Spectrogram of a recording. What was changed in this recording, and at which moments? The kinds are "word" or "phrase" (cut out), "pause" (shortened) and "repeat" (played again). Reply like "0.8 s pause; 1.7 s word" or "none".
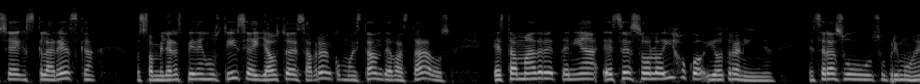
none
